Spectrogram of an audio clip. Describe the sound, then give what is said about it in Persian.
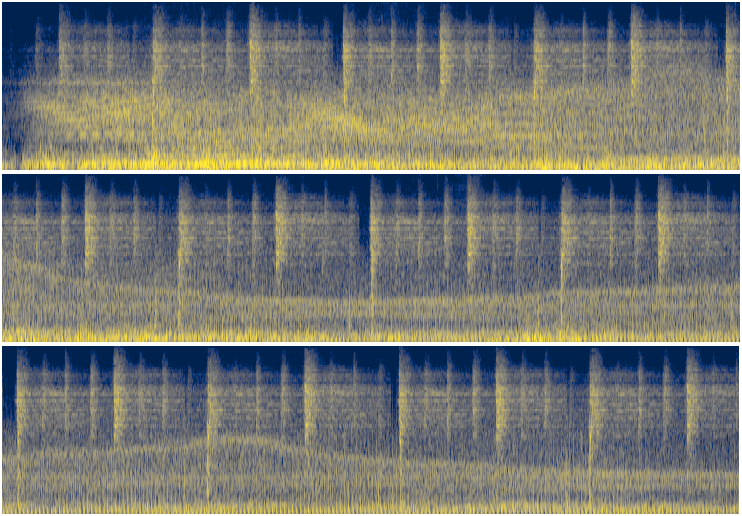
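Rigi's convoy of two SUVs and two motorbikes drives toward the Chaman border area between Pakistan and Afghanistan with a steady engine rumble. Engine pitch rises and falls as they accelerate, over a regular clicking tick and continuous road noise, with no talking. “The man in charge of following and surveilling Rigi's team informs the intelligence headquarters that Rigi's convoy that included two SUVs and two motorbikes was approaching the Chaman border area that separates Pakistan from Afghanistan.”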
